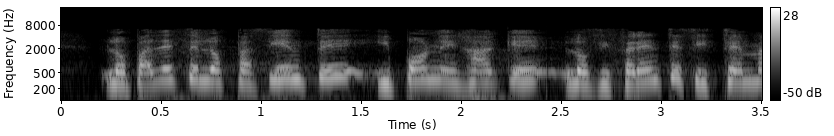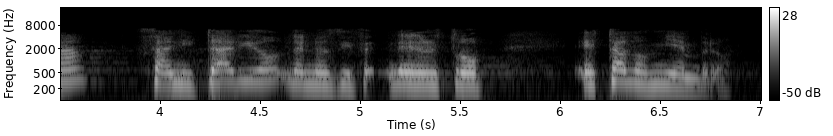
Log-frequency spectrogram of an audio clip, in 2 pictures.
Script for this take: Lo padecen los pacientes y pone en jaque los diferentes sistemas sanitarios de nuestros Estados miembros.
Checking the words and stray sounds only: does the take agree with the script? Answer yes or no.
yes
